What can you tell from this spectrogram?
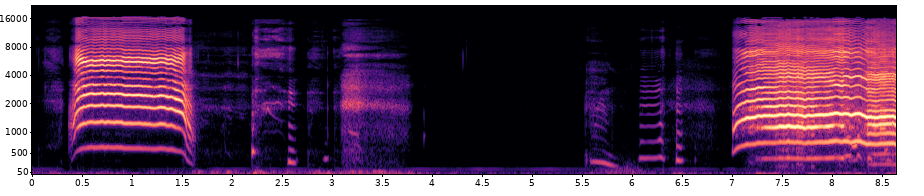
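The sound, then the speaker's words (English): Two loud, piercing horror-movie style screams by a human voice, one about a second long near the start and another cutting in at the end, with quiet murmurs and small noises between. “That was horror, almost like horror scary. Movie scream.”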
